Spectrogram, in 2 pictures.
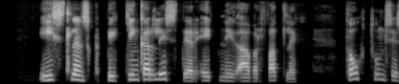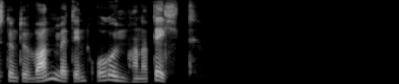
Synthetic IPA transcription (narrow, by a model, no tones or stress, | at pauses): ist̪lɛnskpɪcːiŋkaɾlɪst̪ɛɾejt̪nɪɣaːvaɾ̥fat̪lɛx | θowht̪hunsjɛɾ̥st̪ʏnt̪ʏvanmɛt̪ɪnɔɣʏmhanːat̪ejl̥t̪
